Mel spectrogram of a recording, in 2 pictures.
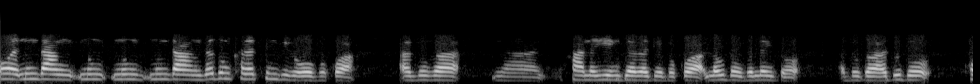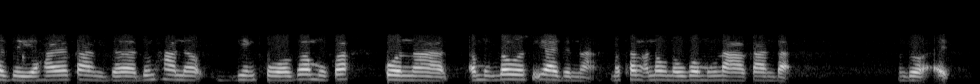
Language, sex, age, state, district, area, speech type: Manipuri, female, 18-30, Manipur, Kangpokpi, urban, conversation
